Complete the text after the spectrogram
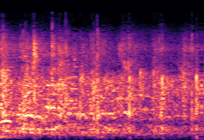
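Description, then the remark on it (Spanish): A church audience applauds the Lord in a morning service, loudly, a dense, steady wash of many hands clapping at once with no pauses, sustained throughout the short stretch. “Vamos a darle ese aplauso fuerte a Él en esta mañana.”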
